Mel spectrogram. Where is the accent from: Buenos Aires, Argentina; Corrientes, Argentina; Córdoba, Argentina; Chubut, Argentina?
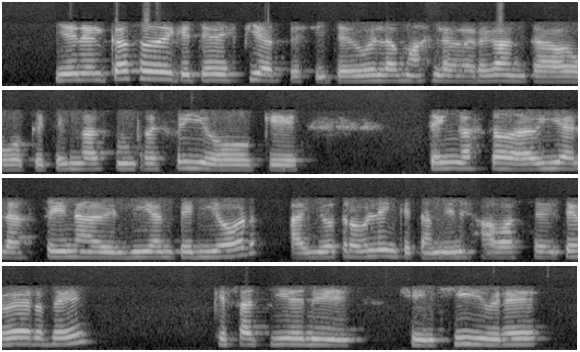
Córdoba, Argentina; Sí, yo soy cordobesa, así que empecé por allá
